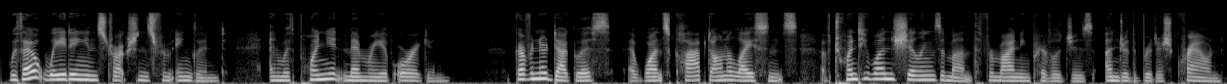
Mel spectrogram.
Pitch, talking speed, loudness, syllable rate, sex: 190 Hz, 155 wpm, -19 LUFS, 5.4 syllables/s, female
